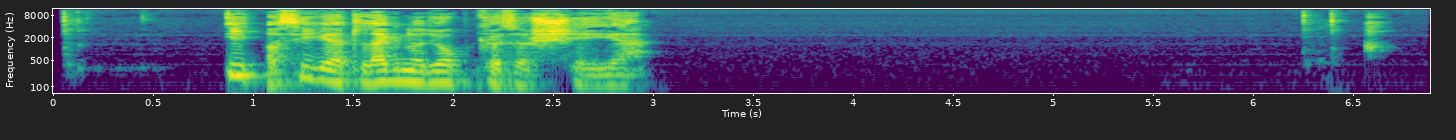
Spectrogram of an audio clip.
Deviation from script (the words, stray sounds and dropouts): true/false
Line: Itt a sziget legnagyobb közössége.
false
